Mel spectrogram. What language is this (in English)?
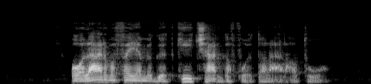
Hungarian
